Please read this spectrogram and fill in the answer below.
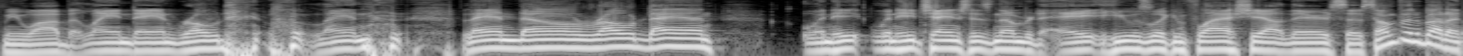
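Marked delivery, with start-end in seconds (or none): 0.4-4.5 exaggerated country accent, pitched higher. Saying a player's name the usual way: extra country accent. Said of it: "I say it like extra country".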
